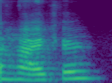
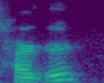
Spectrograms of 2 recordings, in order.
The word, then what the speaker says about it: Harker: looks good thank you commissioner harker um it's pronounced harder and i think alex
